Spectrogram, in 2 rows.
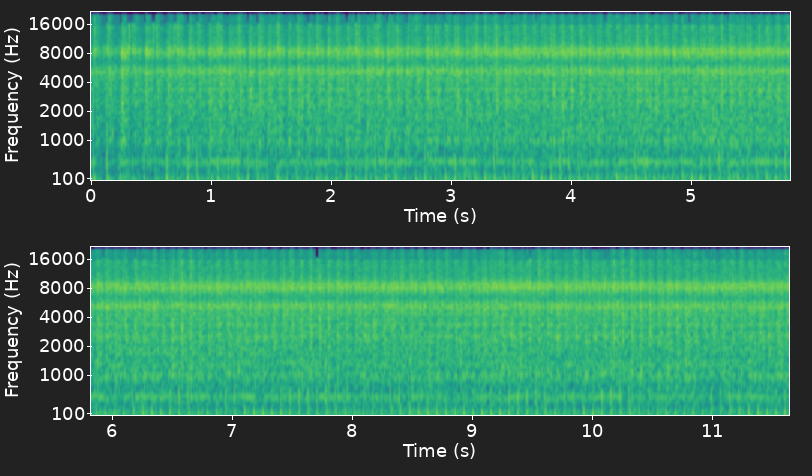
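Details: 1973 Gravely C8 single-cylinder after magneto removal and points cleaned and gapped: steady even chugging about three beats a second near idle, no misses or knocks, oil pressure up: normal running.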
